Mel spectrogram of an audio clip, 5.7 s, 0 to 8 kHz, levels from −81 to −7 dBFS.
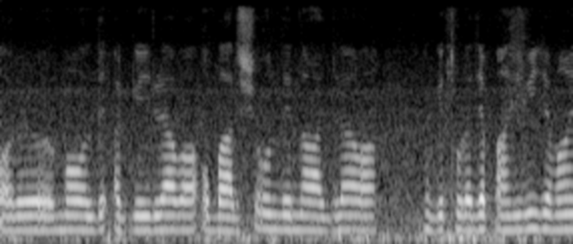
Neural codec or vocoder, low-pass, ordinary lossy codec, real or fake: none; 7.2 kHz; MP3, 48 kbps; real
